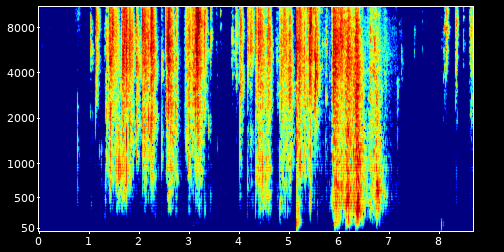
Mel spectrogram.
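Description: A foil card wrapper crinkles and tears as it is opened.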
